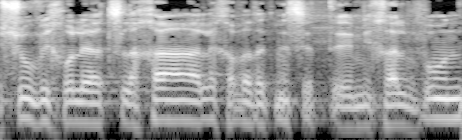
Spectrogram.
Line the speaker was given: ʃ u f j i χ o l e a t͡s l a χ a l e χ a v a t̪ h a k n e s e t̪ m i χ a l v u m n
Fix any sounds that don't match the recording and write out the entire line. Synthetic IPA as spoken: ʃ u v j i χ o l e a t͡s l a χ a l e χ a v a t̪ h a k n e s e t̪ m i χ a l v u n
